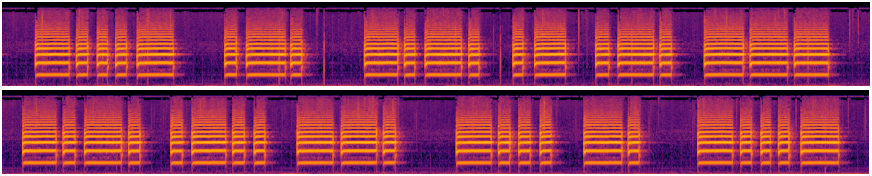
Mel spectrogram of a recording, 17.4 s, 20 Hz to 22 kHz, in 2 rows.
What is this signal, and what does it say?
Morse code, heard as a keyed tone, about 12 wpm, 1700 Hz. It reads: <BT> R CARO CLG BN <BT>
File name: cursos / Curso CW mp3 / CW Aula - 18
